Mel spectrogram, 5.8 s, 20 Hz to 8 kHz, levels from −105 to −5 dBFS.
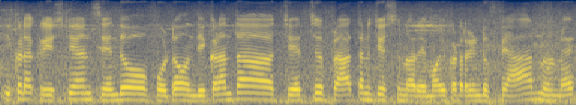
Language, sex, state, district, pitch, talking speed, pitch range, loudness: Telugu, male, Andhra Pradesh, Sri Satya Sai, 165 Hz, 155 wpm, 155-180 Hz, -13 LUFS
